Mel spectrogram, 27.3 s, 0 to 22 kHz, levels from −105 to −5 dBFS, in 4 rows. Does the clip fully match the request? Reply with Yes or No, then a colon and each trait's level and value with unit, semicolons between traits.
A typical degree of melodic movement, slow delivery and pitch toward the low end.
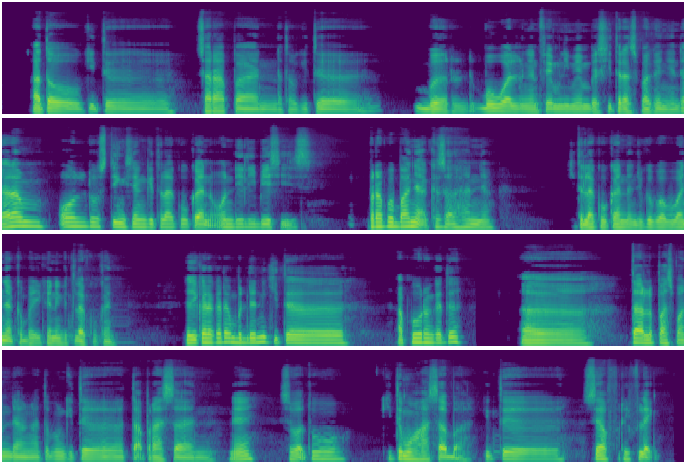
Yes: average, 3.8 semitones; slow, 130 wpm; low, 115 Hz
